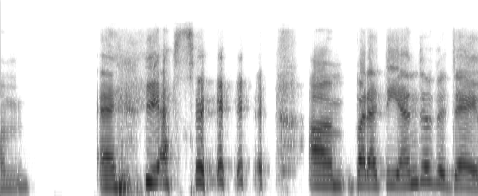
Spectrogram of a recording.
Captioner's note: laughs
